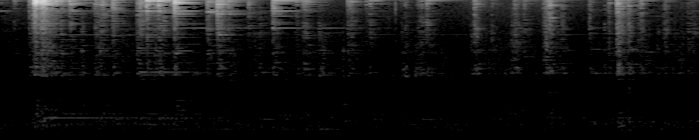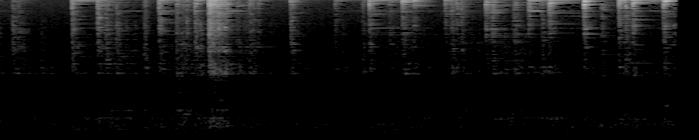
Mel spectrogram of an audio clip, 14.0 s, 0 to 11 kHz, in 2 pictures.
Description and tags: HANGERS1 orig
Clink of wire hangers - original recording
chime, clink, delicate, metal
